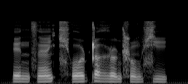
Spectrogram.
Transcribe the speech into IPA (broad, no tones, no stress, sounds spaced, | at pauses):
e n s ɛ̃ t͡ɕʰ o ʈ ʌ ɣ ə˞ ɳ ʂ õ v ɕ i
